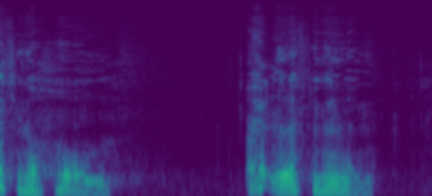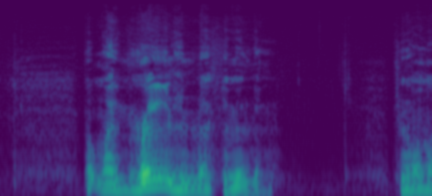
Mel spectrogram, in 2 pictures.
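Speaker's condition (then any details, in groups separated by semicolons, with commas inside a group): Mouth cancer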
